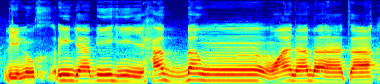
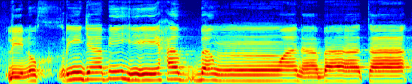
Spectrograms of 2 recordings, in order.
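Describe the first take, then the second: Both takes have the same delivery.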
